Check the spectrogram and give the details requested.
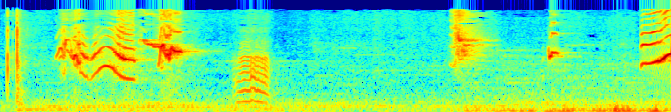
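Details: Black-winged starling recorded as a master song for stirring young birds: a few wavering whistled notes and harsh squawks in short bursts with quiet gaps between them.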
